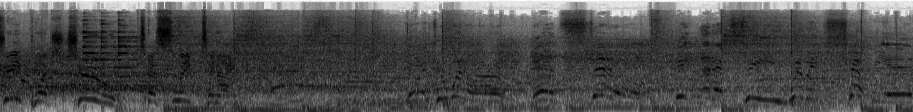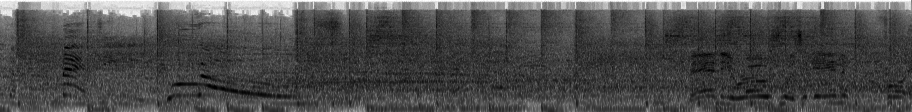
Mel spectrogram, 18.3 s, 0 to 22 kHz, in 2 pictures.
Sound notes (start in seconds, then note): 3.3 bell rings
